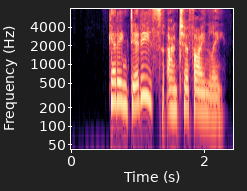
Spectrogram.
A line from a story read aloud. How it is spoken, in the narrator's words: said Cora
